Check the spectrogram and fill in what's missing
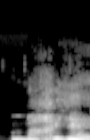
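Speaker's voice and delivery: small rising question, dazed; devastated echo. A narrator's reading. Crushed young woman repeating the news, dazed. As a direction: repeat it as if stunned. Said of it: "répétait la jeune femme anéantie".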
